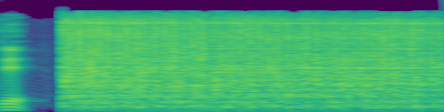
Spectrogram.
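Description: Helicopter in flight overhead: a dense, rapid rotor chop with engine noise that cuts in suddenly just after the start.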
